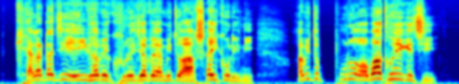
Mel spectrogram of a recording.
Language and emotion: Bengali, surprised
